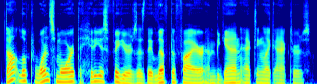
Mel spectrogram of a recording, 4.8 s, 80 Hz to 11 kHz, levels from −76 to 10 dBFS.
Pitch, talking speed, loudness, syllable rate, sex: 125 Hz, 225 wpm, -18 LUFS, 5.5 syllables/s, male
